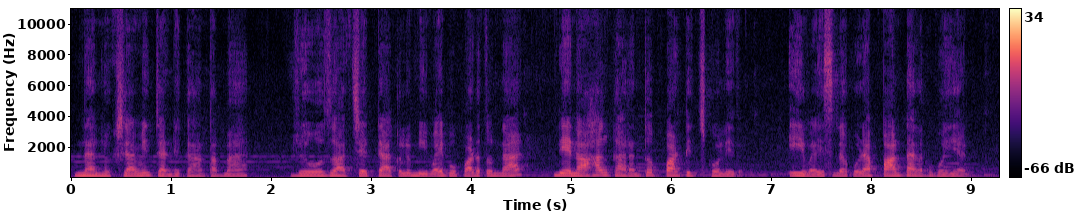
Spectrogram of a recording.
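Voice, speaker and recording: A man's voice: medium pitch, steady tone, moderate pace, faint music behind, natural voice. A man playing a remorseful, humbled elderly village husband in a moral story, apologetic and earnest. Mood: ashamed. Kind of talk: moral storybook character dialogue.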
